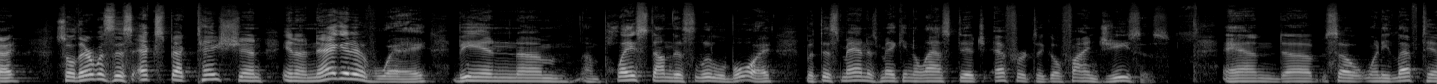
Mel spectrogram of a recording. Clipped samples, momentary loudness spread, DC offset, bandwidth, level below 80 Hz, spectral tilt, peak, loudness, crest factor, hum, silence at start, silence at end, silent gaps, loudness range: under 0.1%; 14 LU; under 0.1%; 19.5 kHz; -76 dBFS; -4.5 dB/octave; -8 dBFS; -27 LUFS; 20 dB; none; 0 s; 0 s; none; 7 LU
